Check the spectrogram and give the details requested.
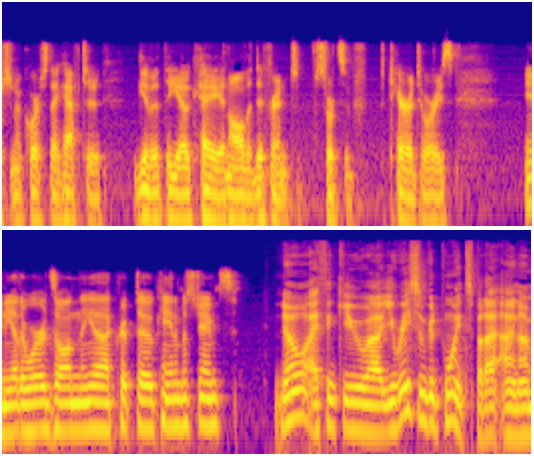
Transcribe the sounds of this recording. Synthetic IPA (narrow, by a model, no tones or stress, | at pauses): ʃɨ̃nʌv̥kʰɔɹsðeɪhæ̰ftʰɨ | ɡɪvɨt̪̚ðioʊkʰeɪɨ̃nɔlˠðɨdɪfɹɨ̰̃ntsɔɹtsʌv̥tʰɛɹɨtʰɔɹiz̥ | ɛñiʌðə˞wɜ˞dzn̩ðɨʌkʰɹ̥ɪp̚toʊkʰæñɨbəsd̥ʒ̥ẽɪ̃mz̥ | noʊa̰ɪθɪ̃ŋkjɨʌjɨɹeɪz̥sʌ̃mɡʊd̚pʰɔ̃ɪ̃ntsb̥ʌɾaɪʔã̰nãɪ̃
